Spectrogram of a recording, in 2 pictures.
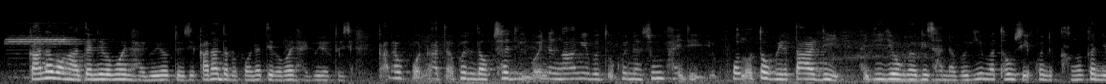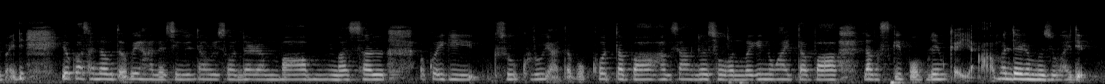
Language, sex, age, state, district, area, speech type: Manipuri, female, 18-30, Manipur, Bishnupur, rural, spontaneous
